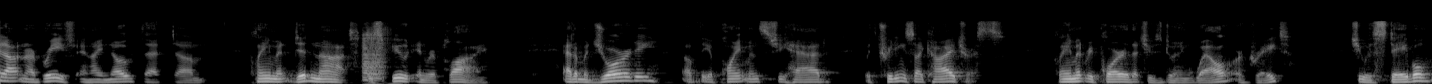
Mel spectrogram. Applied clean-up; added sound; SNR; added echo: classical method Wiener filter.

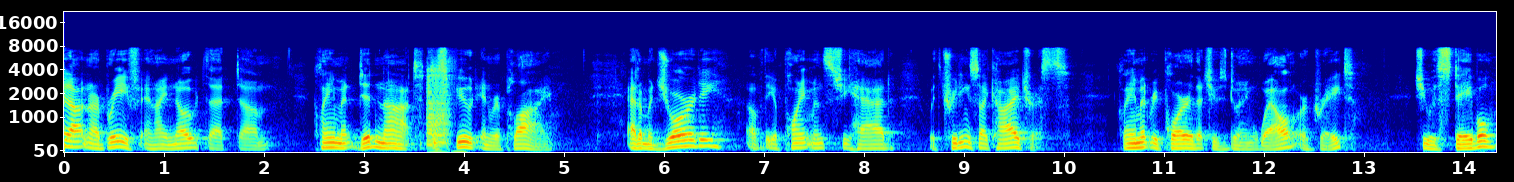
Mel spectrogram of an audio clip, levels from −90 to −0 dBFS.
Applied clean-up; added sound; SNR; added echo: none; Fart; 3 dB; none.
